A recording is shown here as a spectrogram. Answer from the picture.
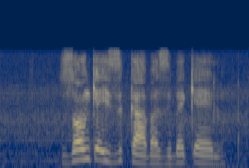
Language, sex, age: Zulu, male, 24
